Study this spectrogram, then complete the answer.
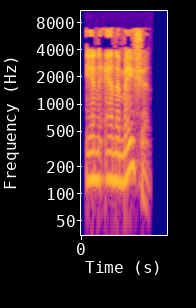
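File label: "inanimation", British English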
